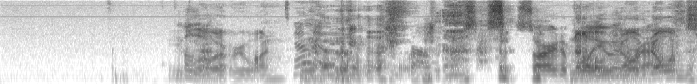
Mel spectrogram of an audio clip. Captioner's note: group clamoring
